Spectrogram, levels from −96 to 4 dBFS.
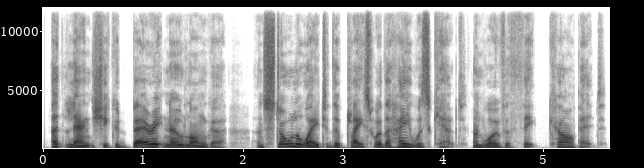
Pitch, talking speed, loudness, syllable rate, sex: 155 Hz, 255 wpm, -18 LUFS, 5.8 syllables/s, male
